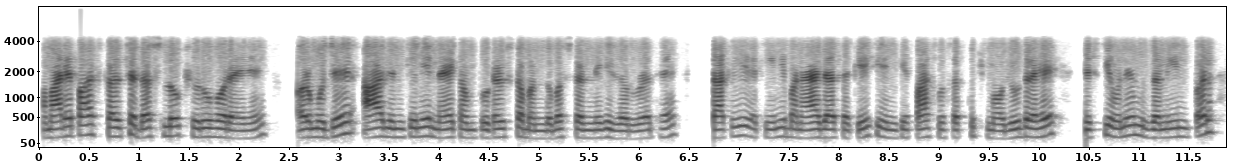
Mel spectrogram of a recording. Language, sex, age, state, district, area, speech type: Urdu, male, 60+, Maharashtra, Nashik, urban, conversation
